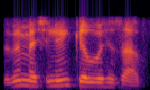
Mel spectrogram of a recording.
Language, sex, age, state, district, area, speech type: Kashmiri, male, 18-30, Jammu and Kashmir, Shopian, rural, conversation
